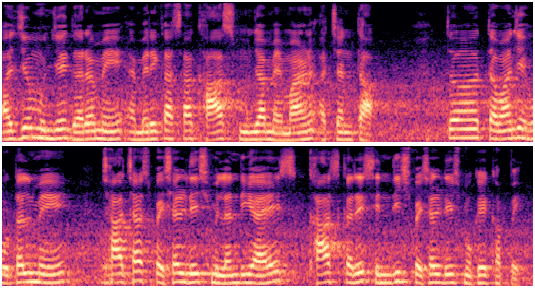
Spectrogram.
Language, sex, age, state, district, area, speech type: Sindhi, male, 18-30, Maharashtra, Mumbai Suburban, urban, spontaneous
